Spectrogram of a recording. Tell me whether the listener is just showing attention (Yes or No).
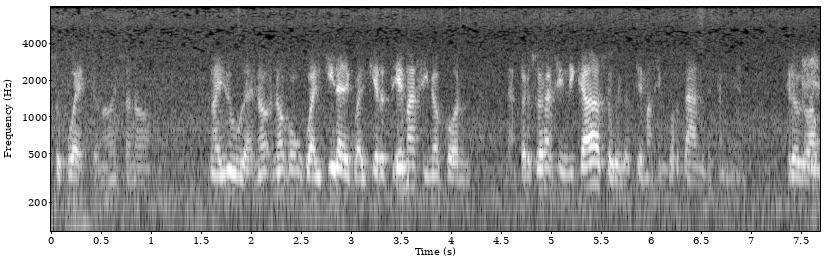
No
